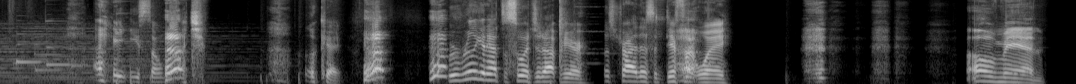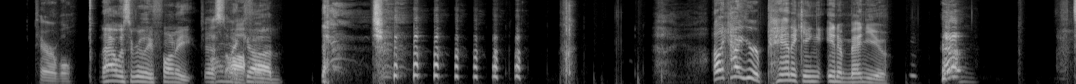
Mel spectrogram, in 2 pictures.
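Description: A man talks in a cheerful, relaxed voice, close to a microphone.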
